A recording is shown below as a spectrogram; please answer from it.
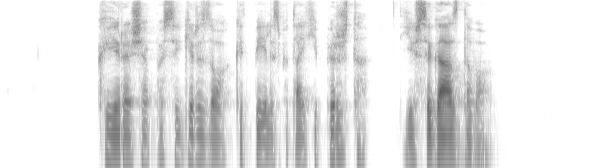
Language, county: Lithuanian, Alytus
